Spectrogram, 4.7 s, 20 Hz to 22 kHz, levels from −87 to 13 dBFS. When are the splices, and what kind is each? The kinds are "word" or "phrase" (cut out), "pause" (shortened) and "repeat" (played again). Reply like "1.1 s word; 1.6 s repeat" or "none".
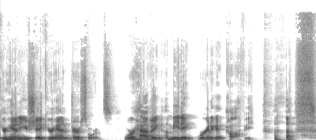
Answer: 1.1 s phrase; 1.8 s pause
